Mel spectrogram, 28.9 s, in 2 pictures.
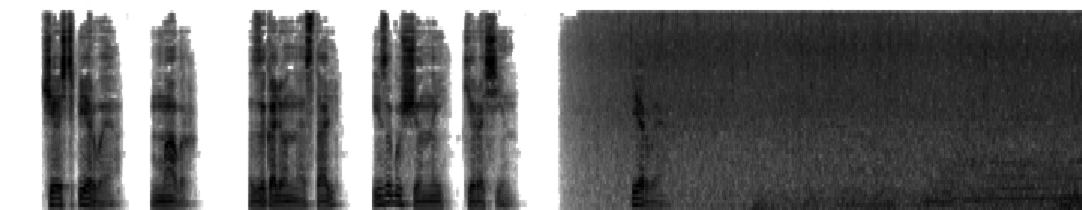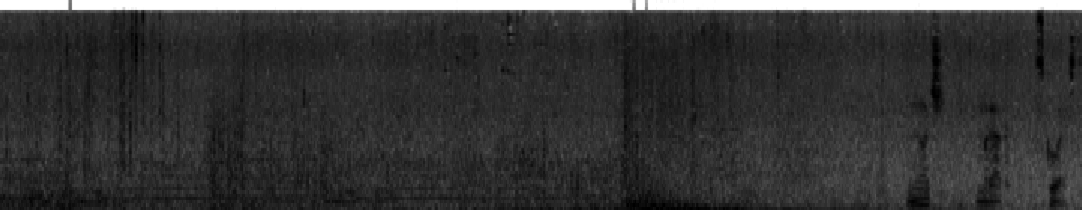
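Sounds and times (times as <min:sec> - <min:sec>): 
speech: 0:00.6 - 0:02.6, 0:03.3 - 0:06.9, 0:08.4 - 0:09.0, 0:27.6 - 0:28.8
heavy rain at night: 0:07.5 - 0:28.8
rolling thunder: 0:09.7 - 0:28.2.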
